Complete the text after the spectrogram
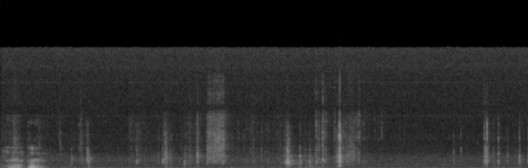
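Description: Paper plates tap and rustle as food is handled.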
